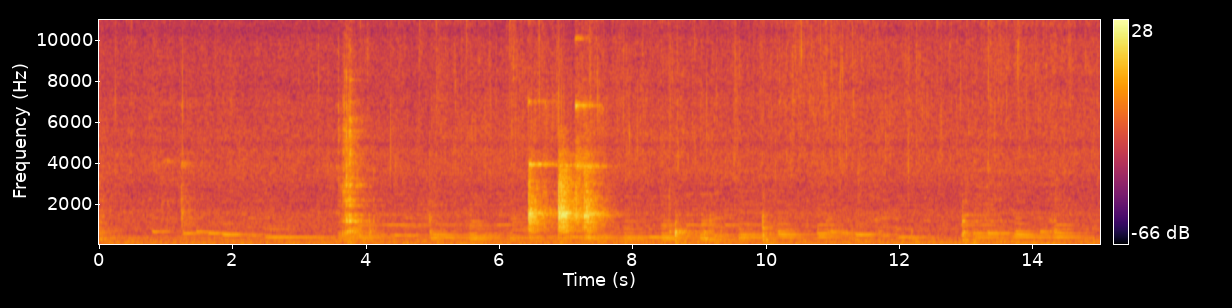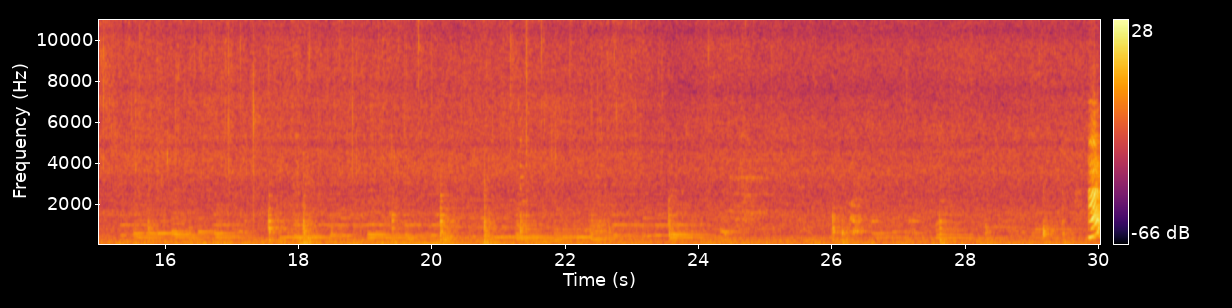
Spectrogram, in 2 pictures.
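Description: Shallots and cashews frying in ghee in a saucepan, a steady sizzle, while a wooden spoon stirs through them. A few short, louder sharp sounds come about four and seven seconds in.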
